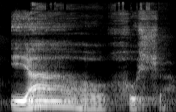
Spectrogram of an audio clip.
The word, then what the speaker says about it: Yahushua: Aí você diz, Yahushua. Essa é a pronúncia. I-A-O-R-R-U-S-H-U. Yahushua.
